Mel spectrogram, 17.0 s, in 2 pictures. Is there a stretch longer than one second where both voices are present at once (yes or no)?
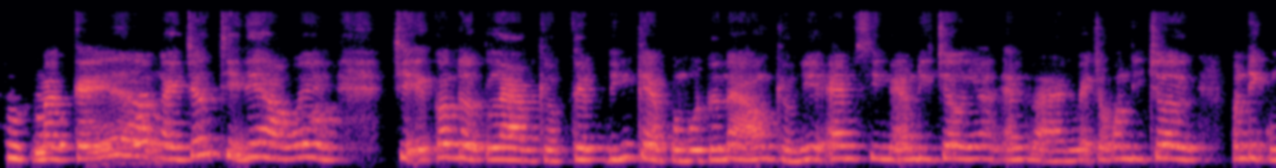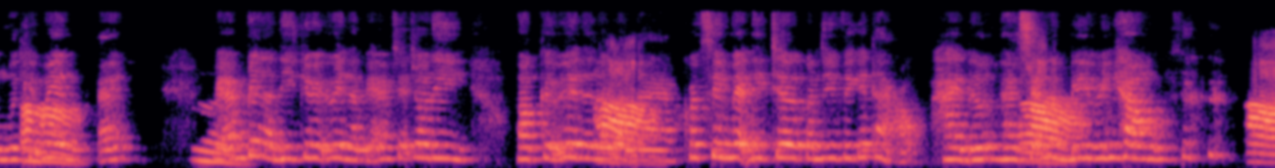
no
